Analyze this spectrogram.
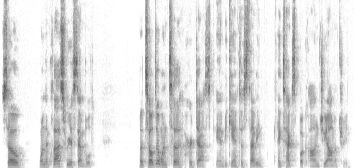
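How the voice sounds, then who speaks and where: A man reading a children's storybook aloud in an expressive narrating style. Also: mid-range voice. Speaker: storybook reader.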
